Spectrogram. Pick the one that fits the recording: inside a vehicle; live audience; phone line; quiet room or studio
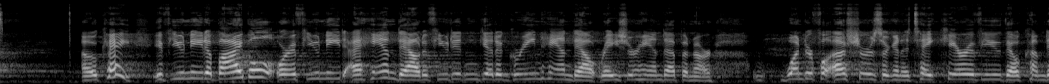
live audience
